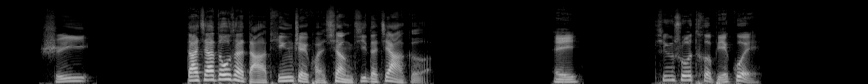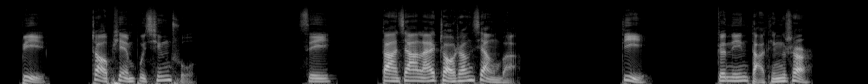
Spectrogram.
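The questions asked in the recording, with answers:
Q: 大家都在打听这款相机的价格。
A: A: 听说特别贵。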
